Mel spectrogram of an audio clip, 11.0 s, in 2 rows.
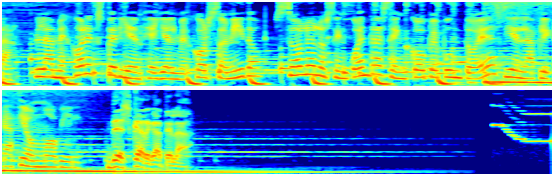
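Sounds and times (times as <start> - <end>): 
speech: 0.4 - 7.5
knife sharpener's panpipe whistle melody: 10.4 - 10.9.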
